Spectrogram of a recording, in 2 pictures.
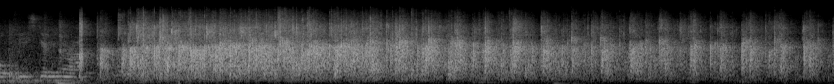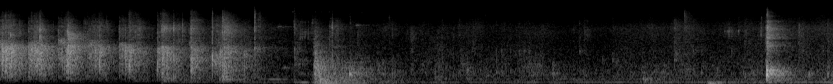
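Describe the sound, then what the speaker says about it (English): Sustained round of applause from an audience welcoming Devamrita Swami to the stage at an evening talk. It swells quickly, stays dense and steady for about ten seconds, then thins out and fades to a few stray claps. "if you could all please give him a round of applause"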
